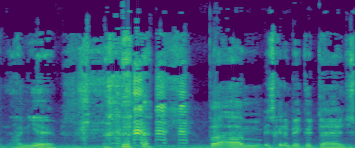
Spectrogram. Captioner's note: laughs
